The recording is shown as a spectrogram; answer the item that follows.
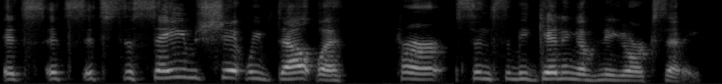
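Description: A woman is speaking. Her pace is moderate. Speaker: comedian and personal trainer. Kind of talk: casual chat.

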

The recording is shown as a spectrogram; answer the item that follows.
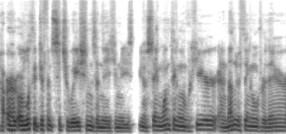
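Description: A man with a Canadian accent, very fast pace, medium pitch, dark, mellow tone and fairly even intonation. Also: very clean recording, silent background. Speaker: podcast host. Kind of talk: casual interview conversation.

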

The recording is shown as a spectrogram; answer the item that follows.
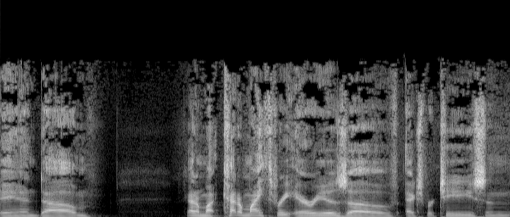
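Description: Recorded very cleanly against a silent background, a man with an American accent and an ordinary speaking voice speaks at a medium pitch with ordinary pitch variation. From Texas, El Paso. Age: 60s. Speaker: former pastor, nonprofit founder. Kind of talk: interview conversation.

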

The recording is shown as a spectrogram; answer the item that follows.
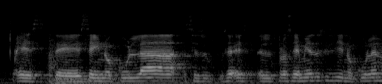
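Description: There is audible room echo as a man with a fairly high pitch talks at a moderate pace. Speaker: microbiologist, former student of co-host. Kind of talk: casual chat. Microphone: echo in the room.

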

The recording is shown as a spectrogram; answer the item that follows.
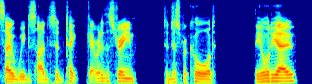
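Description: Here a man with an English accent speaks at a moderate pace. His fairly low voice has a bright, sharp tone. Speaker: podcast host. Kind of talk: casual chat. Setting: live stream with Skype call.

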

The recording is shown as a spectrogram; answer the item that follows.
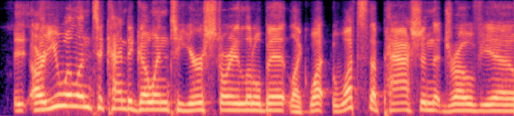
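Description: A high-pitched male voice with lively intonation against a quiet background. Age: 20s. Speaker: podcast host. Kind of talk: casual interview chat.

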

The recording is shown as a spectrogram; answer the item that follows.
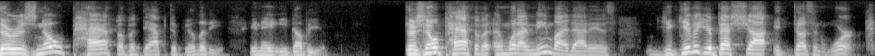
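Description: Here is a man with a normal speaking voice, fairly high in pitch. He talks at a moderate pace with lively intonation. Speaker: wrestling podcast host. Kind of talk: casual banter about pro wrestling.

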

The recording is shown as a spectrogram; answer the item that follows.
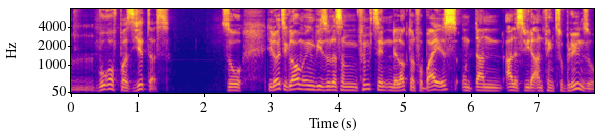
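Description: A man with a plain, everyday voice, medium in pitch, lively in intonation, at a moderate pace. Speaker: podcast host, computer science student. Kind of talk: casual chat. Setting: podcast recording.

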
